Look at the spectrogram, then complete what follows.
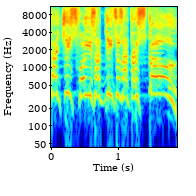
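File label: order cover desk, battlechatter, Russian; localized english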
